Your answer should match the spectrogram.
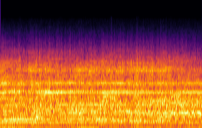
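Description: Cartoon orchestral score holding one loud, sustained chord of several steady notes over a low drone.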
